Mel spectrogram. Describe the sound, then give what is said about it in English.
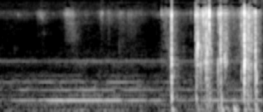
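Tarot cards being shuffled and falling out of the deck: a low steady hum first, then a cluster of short, papery flicks and slaps coming in quick succession over the last second or so. “All these cards dropping. Like I said, it finally fell out.”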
